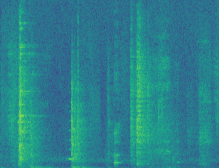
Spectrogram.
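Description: Several heavy footsteps thud at an uneven pace, four or five solid impacts with a short ring after each, moderately loud, approaching.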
